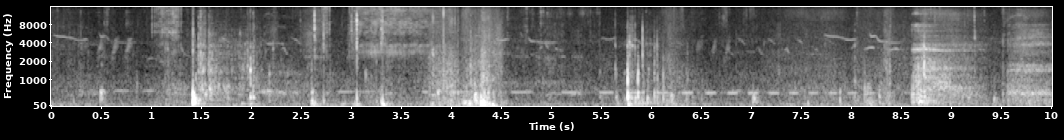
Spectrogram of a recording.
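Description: Hands handling fishing line and rod close to a clip-on microphone: scattered light knocks and rustles at irregular intervals, with a few faint bird chirps.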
